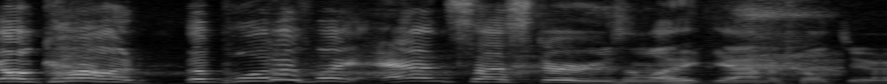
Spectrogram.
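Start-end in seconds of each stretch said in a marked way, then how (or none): 0.0-3.2 very high, slow, drawn-out terrified yell. Telling about a game, acting out the fleeing trolls: retelling a yell. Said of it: "and they yell".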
